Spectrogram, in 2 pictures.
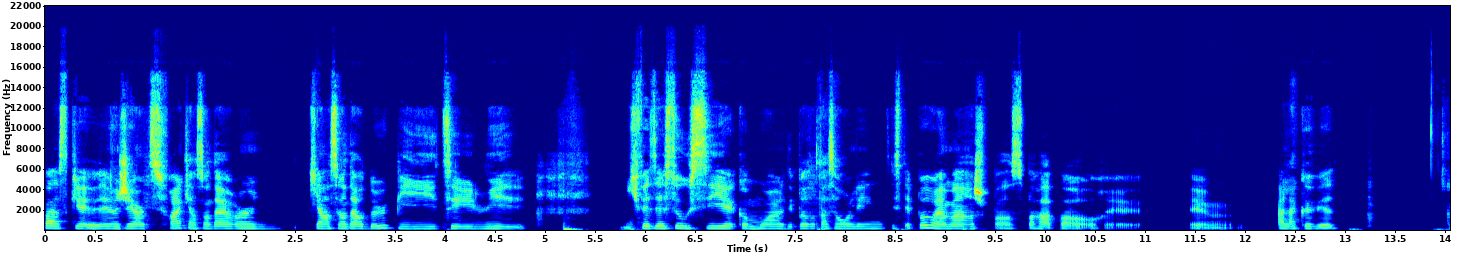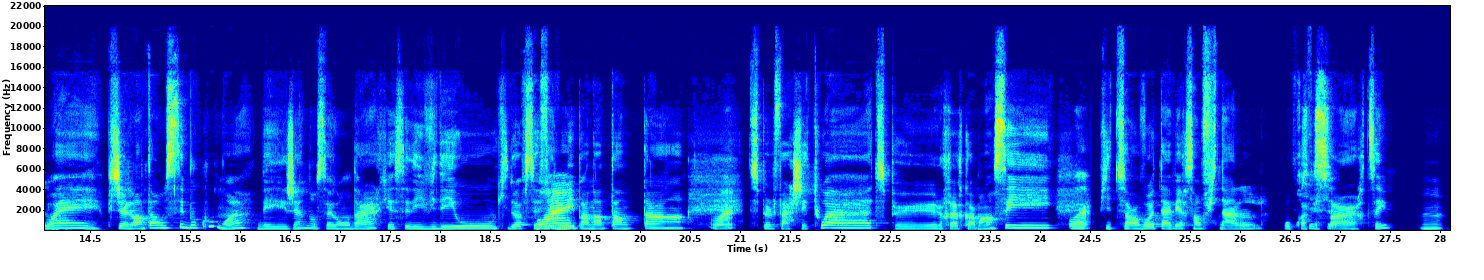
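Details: Stuttering in an 18-year-old woman, speaking French.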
